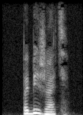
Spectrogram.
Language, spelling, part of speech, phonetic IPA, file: Russian, побежать, verb, [pəbʲɪˈʐatʲ], Ru-побежать.ogg
- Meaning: 1. to start running, to break into a run 2. to begin to flow (of liquids)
